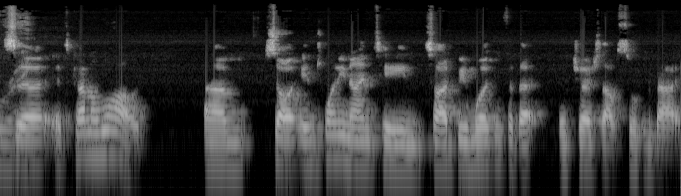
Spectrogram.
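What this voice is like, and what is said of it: British accent. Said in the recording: “you've got your accent is more British than mine is”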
